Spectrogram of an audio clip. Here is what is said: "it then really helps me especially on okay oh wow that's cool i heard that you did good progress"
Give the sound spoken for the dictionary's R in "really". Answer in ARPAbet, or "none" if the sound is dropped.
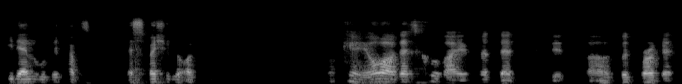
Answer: W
